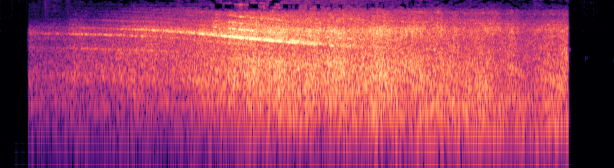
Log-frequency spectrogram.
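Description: A crop-spraying aircraft passes over farmland with a steady, loud engine drone that swells as it nears and stays strong before cutting off abruptly, with wind rushing across the microphone.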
